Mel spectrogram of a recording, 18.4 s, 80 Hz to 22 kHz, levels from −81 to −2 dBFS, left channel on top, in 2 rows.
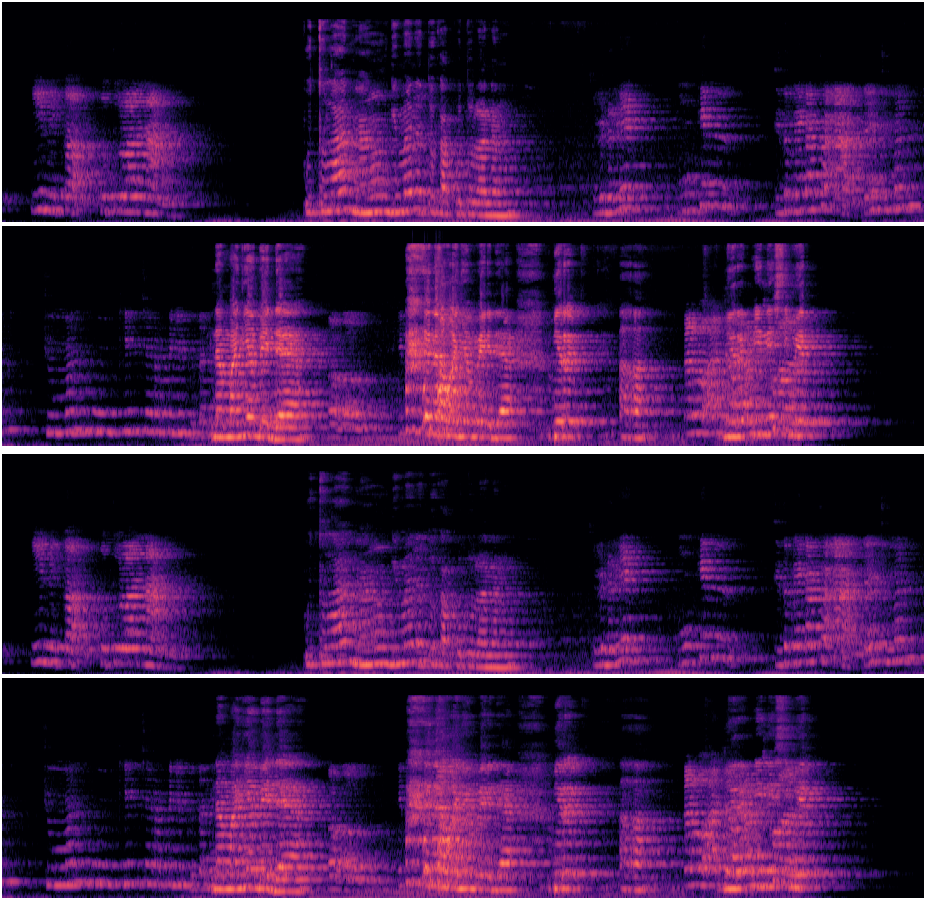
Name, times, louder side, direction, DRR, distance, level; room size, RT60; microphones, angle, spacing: voice 1, 0.3-1.7 4.1-4.4 5.9-6.4 6.8-7.3 7.7-9.2 9.6-11.8 12.5-12.9 13.2-13.7 16.0-17.3, right 1 dB, 15° right, -7 dB, 2.2 m, -37 dB
voice 2, 3.0-5.1 11.3-12.5 13.2-15.9 16.4-17.3, left 3 dB, 50° left, 1 dB, 0.8 m, -28 dB
5.7 x 5.1 x 5.7 m, 1.2 s
head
